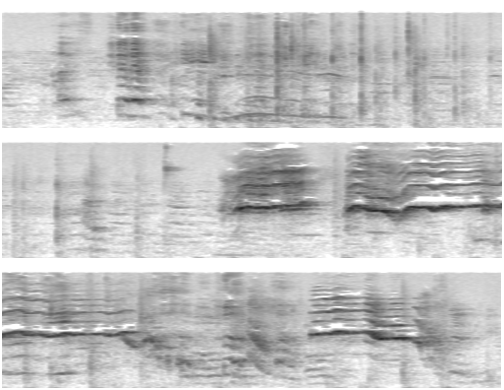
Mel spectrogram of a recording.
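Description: A toddler singing a made-up song in a very high, drawn-out voice, starting about halfway through, after a stretch of small children's babbling and light knocks.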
